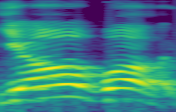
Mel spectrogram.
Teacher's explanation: इनके बोलने से मुख द्वार बहुत सकरा हो जाता है और हवा स्वर की भाति बीच से निकल जाती है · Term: अर्ध स्वर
